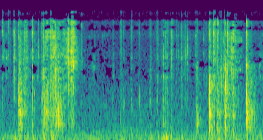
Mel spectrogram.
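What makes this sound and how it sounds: A utility knife blade carves and shaves the edges of a solid, hand-sized yellow Doxa bar of soap held in a long-nailed hand. Quiet, crisp, bright scraping and crinkly shaving sounds come in short bursts, denser in the first second, then a softer lull, then a few sharper scrapes near the end.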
